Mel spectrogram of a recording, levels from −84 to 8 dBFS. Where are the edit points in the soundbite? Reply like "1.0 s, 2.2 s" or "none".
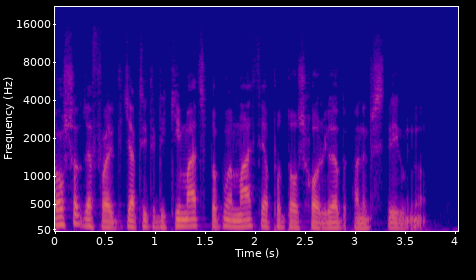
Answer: none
